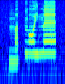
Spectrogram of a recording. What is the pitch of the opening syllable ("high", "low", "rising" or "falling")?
rising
